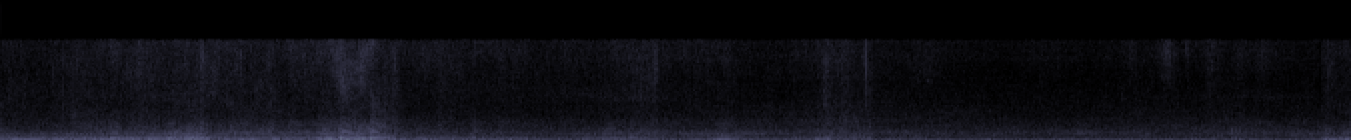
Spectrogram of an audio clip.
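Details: Flying hornet gives a humming buzz that is loudest early on, briefly rising in pitch, then fading to a quieter steady drone.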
